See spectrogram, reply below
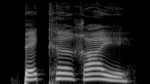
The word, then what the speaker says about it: Bäckerei: Bäckerei. – The thing to note is that the second letter is an A with two dots over it, what they call an umlaut. Let's do a quick minimal pair for this. Imagine the letters B-A-C-K with no dots over the A.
